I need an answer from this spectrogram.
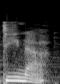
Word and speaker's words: Dina: Dina origin Hebrew Dina meaning judged or Vindicated pronunciation Dena Bible verse Genesis 30:21 ESV and afterward she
